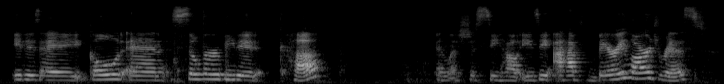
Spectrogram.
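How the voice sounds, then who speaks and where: A woman with a Southern US accent, fairly high in pitch, bright and sharp in tone, at a fairly slow pace with ordinary pitch variation. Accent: Southern American. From US South. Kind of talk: unboxing video. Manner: casual, chatty.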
